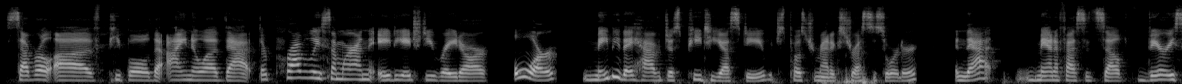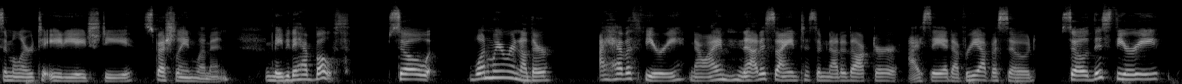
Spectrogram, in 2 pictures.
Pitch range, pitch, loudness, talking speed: 175-220 Hz, 195 Hz, -27 LUFS, 175 wpm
